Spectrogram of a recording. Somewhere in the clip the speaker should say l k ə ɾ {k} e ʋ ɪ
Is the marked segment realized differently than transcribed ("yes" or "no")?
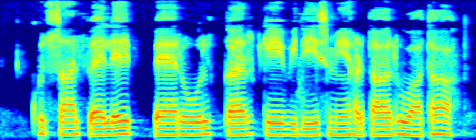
no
